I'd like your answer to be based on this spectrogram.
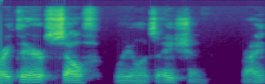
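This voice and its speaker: A man's medium-pitched voice with a dark, mellow tone and a Midwestern accent, on a very clean recording with a silent background. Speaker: spiritual teacher. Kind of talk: spiritual lesson livestream. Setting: live stream. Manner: halting.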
